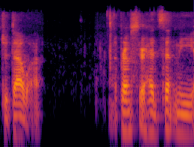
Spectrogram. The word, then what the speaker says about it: Jodawo: is by a Setter whose name Untold is pronounced jadawa the pramster had sent me a message earlier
